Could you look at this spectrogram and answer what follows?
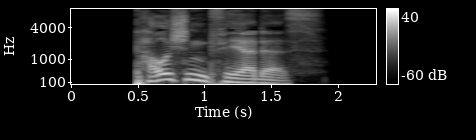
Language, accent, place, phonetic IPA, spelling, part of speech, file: German, Germany, Berlin, [ˈpaʊ̯ʃn̩ˌp͡feːɐ̯dəs], Pauschenpferdes, noun, De-Pauschenpferdes.ogg
- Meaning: genitive singular of Pauschenpferd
